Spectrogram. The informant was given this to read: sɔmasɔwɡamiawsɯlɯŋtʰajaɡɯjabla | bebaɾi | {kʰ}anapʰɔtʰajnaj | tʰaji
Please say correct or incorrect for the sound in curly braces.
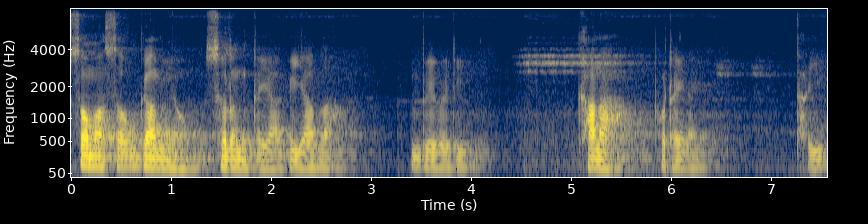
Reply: correct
